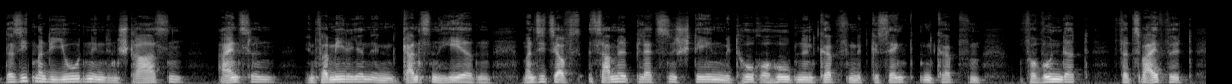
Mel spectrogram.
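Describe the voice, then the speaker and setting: A man with a fairly low voice narrates a documentary radio play. He reads from a script gravely and deliberately, setting phrases apart with weighted pauses. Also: darkish tone.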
